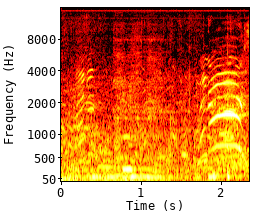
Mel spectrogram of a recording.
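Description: Shouts at a youth football match: a short high call a fraction of a second in, then a louder, longer call that rises and falls near the end as the ball goes up.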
